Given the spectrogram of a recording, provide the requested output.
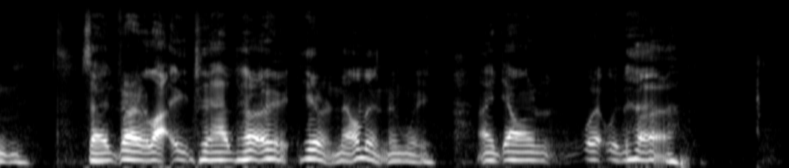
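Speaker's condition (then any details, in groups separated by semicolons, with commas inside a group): Cerebral palsy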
